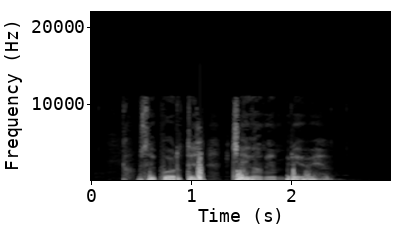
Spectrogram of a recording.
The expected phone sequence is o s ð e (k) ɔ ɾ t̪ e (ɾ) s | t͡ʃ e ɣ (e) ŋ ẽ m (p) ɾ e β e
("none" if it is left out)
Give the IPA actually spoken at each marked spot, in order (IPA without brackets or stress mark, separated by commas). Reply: p, none, a, b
